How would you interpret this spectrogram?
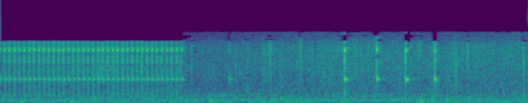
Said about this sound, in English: One moment, sir. I'm ringing Miss Blake's apartment.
